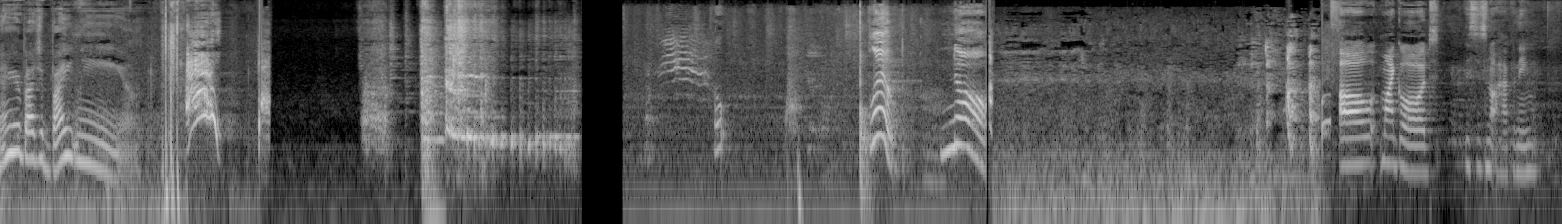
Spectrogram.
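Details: Domestic cat meowing several times, drawn-out arching cries with rich harmonics, mixed with human speech, thumps and a low hum; silent gaps between short scenes.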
